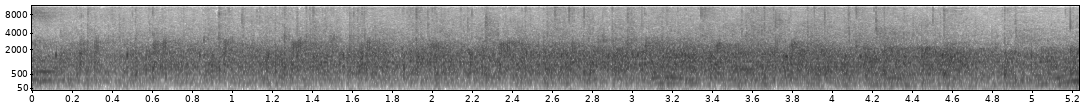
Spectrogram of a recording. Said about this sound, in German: Vielen herzlichen Dank, das ist euer Applaus.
